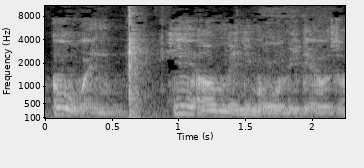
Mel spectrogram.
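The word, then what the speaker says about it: Eoin: Well, his name is spelled E-I-O-N, and... Owen. Yeah, and well, you would rightly recognize that as being Owen, but the majority of the rest of the Earth, it's Ian, it's Owen.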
